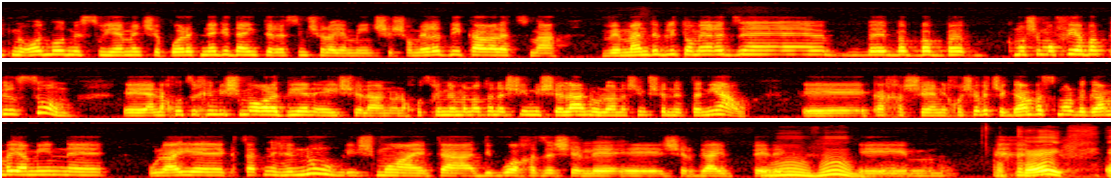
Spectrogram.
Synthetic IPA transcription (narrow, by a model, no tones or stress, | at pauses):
itme̞o̞dmeo̞dme̞suje̞me̞tʃepo̞e̞letneɡe̞d̪hainteʁe̞simʃe̞lajaminʃeʃo̞me̞ʁet̚beikaʁalat͡sma | ve̞mand̪eblito̞me̞ʁetze | bbbbkmo̞ʃe̞mo̞fiabepiʁsum | eanaχut͡sʁiχimliʃmo̞ʁaladienejʃe̞lanuanaχut͡sʁi̥χimle̞mano̞tanaʃimiʃe̞lanulo̞anaʃimʃelne̞tanjau | ekaχaʃe̞aniχo̞ʃe̞vetʃeɡambasmo̞lve̞ɡambejamine | ulajekt͡satneɦenuliʃmo̞aetadivuaχaze̞ʃe̞leʃe̞lɡajb̚pːeleem | ej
